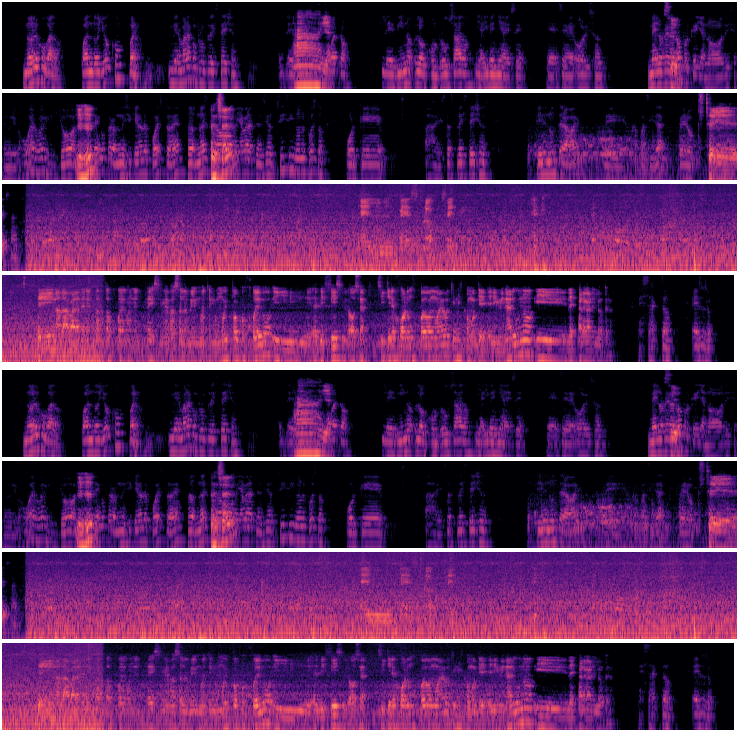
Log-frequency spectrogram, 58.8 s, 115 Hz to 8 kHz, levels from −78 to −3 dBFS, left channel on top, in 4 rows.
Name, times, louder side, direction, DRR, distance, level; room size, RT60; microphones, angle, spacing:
voice 1, 0.2-1.2 1.6-3.0 3.3-4.7 5.5-6.2 6.6-6.9 7.6-10.4 10.9-12.0 12.9-22.3 23.2-24.7 25.4-26.3 26.7-28.0 28.2-28.5 29.1-29.2 29.6-31.7 32.0-35.9 36.2-37.3 38.5-40.0 40.5-40.9 41.2-45.1 56.8-58.3, left 3 dB, 50° left, 0.6 m, -42 dB
voice 2, 5.8-6.6 13.4-13.5 16.2-16.5 18.9-19.3 28.6-29.5 36.5-38.5 40.0-40.3 44.5-56.3, left 3 dB, 70° left, 0.9 m, -31 dB
sound 1, 25.2-42.7, right 1 dB, 70° right, 0.8 m, -43 dB
sound 2, 29.9-46.1, right 1 dB, 15° right, 0.3 m, -29 dB
sound 3, 40.3-54.6, right 1 dB, 40° right, 0.9 m, -39 dB
3.3 x 3.1 x 3.5 m
head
